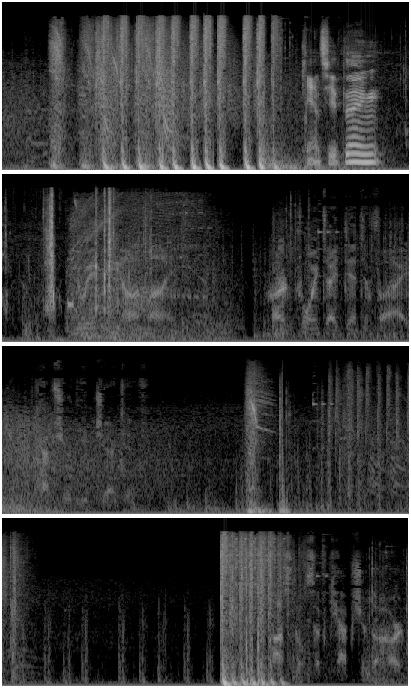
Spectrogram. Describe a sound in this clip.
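Rapid bursts of gunfire ring out from a video game.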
